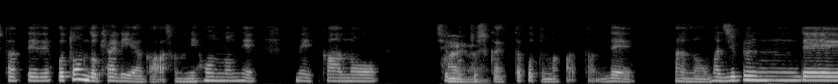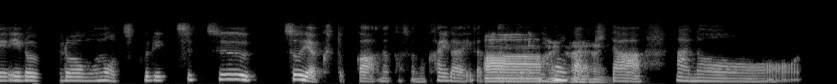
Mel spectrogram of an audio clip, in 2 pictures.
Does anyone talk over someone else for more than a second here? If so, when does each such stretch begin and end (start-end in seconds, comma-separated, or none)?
13.2-14.5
